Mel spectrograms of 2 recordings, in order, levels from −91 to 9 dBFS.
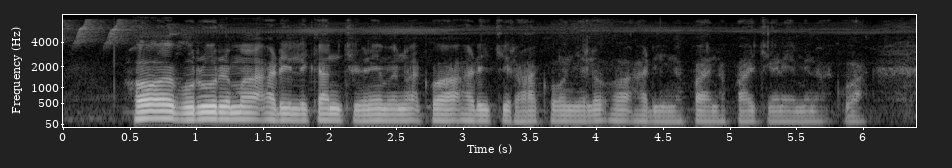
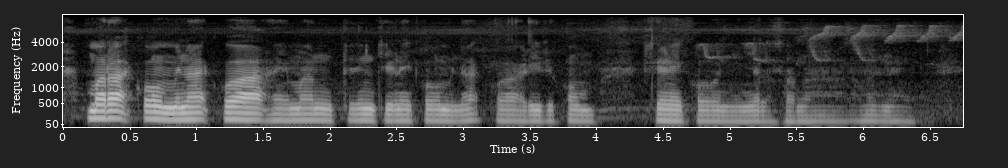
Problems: background sounds at intervals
